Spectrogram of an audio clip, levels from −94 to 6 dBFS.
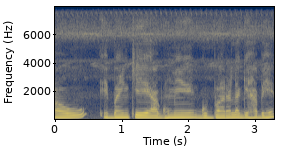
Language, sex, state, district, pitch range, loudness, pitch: Chhattisgarhi, male, Chhattisgarh, Rajnandgaon, 150-155 Hz, -14 LUFS, 150 Hz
